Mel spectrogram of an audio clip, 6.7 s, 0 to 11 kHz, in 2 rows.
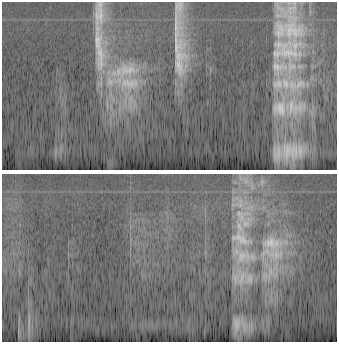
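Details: Adult man during a 40 oz drink challenge: several loud, rough belches in quick succession with brief pauses; repeated burping.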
